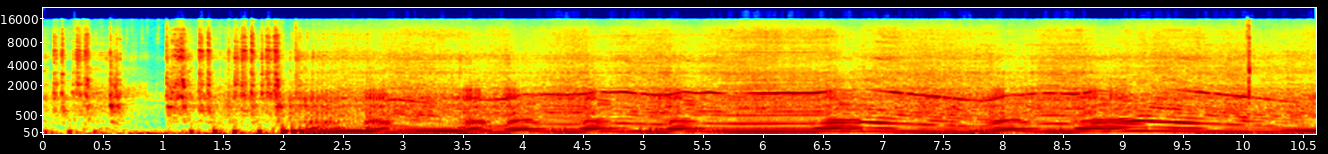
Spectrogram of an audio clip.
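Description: A Bajaj CT110X motorcycle engine cranks and catches, then settles into a loud, close idle with the revs rising and falling in steady waves.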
